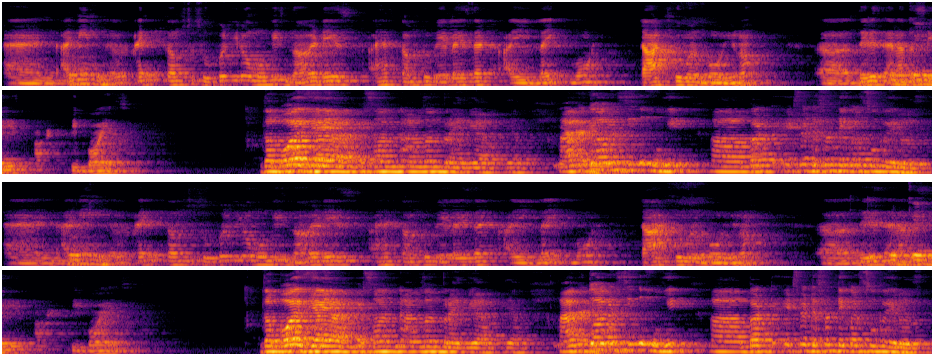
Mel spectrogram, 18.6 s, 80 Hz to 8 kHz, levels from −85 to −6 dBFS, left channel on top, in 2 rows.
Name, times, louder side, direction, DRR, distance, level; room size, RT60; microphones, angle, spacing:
voice 1, 0.0-6.0 6.4-7.6 8.1-9.7 10.0-10.6 14.8-15.4, left 3 dB, 50° left, 0.3 m, -30 dB
voice 2, 0.6-1.1 8.9-9.3 11.9-14.5 14.9-16.0 16.4-18.4, right 1 dB, 80° right, 0.8 m, -22 dB
6.1 x 2.2 x 2.5 m
head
